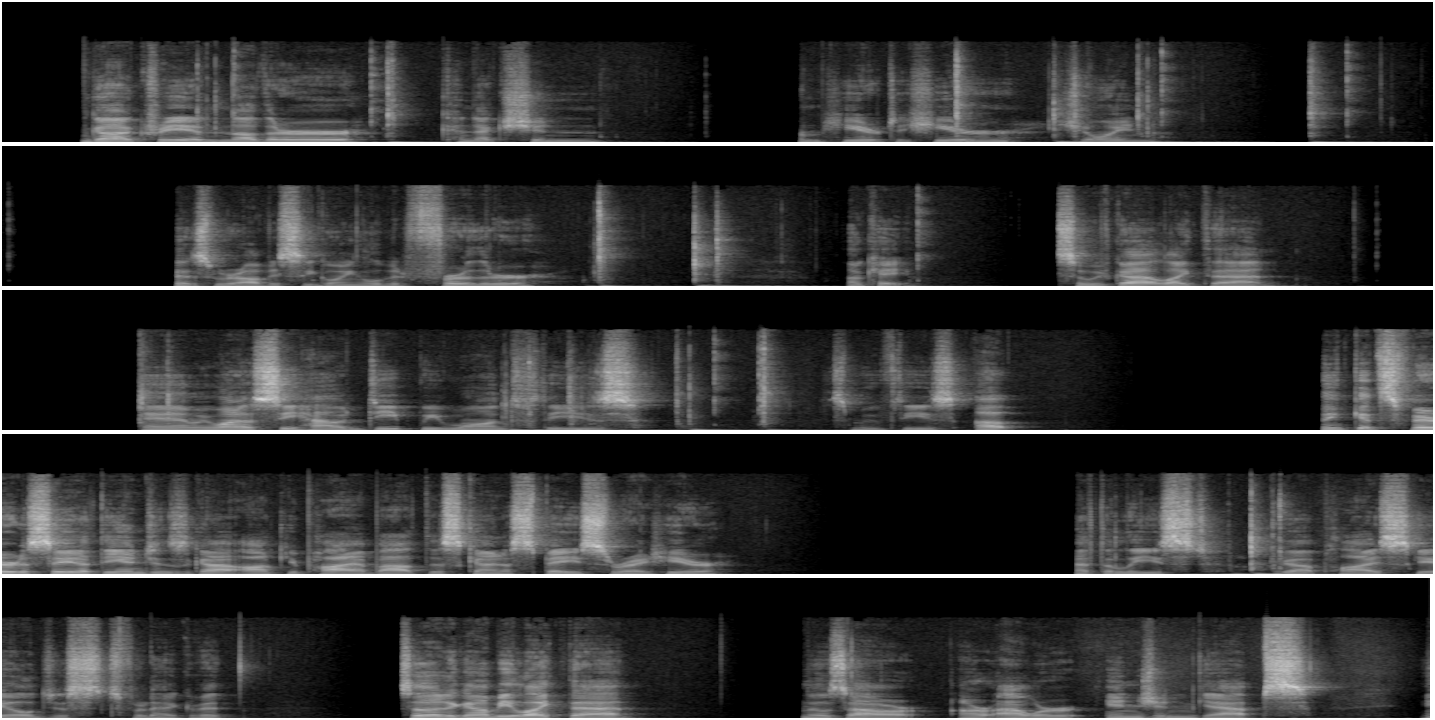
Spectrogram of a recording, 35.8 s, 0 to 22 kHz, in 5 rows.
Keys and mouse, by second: 1.3 shift+middle click, 3.1 click, 5.9 middle click, 6.8 middle click, 8.2 click, 9.8 shift+click, 11.9-14.1 middle drag, 15.0 KP_5, 16.9 z, 18.0 shift+middle click, 18.2 ctrl+z, 18.6-26.8 drag, 27.8 ctrl+a, 29.3-35.3 middle drag.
